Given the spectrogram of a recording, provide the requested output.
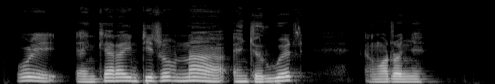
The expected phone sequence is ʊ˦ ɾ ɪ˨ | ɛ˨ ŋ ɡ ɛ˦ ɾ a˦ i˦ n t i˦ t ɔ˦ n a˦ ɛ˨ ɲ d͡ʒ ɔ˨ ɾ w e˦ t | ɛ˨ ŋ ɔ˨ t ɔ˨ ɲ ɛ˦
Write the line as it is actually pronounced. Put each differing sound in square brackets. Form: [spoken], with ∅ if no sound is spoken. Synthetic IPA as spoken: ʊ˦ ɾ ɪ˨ | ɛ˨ ŋ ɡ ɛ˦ ɾ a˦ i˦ n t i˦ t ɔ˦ n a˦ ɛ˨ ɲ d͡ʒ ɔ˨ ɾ w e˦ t | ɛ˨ ŋ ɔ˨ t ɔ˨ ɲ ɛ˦

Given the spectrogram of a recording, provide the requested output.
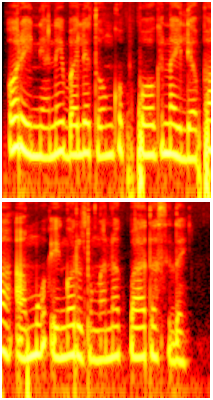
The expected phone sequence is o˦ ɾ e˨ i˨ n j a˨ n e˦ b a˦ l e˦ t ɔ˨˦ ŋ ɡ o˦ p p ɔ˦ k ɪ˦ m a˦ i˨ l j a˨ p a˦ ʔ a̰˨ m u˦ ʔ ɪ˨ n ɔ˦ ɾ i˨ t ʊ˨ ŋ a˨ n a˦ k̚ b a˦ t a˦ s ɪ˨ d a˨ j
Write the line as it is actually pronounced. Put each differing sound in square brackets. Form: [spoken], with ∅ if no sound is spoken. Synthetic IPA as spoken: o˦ ɾ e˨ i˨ n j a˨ n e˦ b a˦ l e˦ t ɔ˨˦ ŋ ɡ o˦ p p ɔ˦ k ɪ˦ [n] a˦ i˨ l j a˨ p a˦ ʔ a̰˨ m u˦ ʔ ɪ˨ [ŋ] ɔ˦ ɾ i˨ t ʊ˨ ŋ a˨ n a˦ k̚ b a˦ t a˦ s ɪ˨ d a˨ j

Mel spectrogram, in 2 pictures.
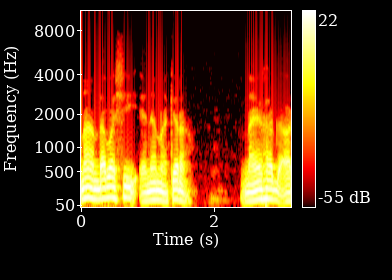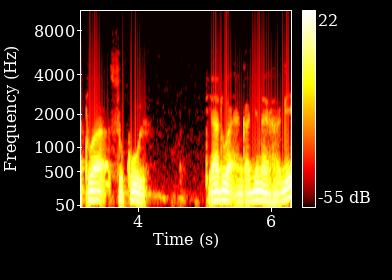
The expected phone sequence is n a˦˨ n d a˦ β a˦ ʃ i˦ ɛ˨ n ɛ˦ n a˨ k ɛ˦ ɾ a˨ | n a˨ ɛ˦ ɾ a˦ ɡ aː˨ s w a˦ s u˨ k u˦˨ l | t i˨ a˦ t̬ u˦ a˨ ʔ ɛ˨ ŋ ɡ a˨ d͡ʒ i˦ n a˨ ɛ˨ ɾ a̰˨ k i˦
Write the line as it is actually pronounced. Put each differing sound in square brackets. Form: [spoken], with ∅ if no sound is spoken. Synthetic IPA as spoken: n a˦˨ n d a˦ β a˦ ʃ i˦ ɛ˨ n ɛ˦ n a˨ k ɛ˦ ɾ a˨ | n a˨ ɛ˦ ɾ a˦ ɡ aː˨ [t] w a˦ s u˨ k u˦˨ l | t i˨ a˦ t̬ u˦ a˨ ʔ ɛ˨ ŋ ɡ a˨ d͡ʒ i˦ n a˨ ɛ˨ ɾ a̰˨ [ɡ] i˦

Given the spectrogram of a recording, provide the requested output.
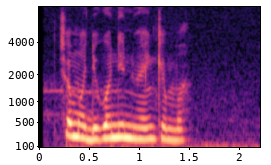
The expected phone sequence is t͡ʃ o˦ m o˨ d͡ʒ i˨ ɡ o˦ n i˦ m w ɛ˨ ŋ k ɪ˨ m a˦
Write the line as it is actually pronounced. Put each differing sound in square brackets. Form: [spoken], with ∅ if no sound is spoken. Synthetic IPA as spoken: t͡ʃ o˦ m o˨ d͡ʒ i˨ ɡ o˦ n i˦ [n] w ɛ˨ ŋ k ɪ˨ m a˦

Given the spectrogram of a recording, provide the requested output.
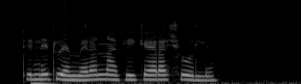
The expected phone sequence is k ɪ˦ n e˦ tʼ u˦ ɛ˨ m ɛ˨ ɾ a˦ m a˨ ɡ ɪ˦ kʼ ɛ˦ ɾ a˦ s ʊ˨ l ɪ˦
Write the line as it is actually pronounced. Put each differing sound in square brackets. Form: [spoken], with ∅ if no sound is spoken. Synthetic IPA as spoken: [t] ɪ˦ n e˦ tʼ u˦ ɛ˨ m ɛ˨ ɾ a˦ [n] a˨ [k] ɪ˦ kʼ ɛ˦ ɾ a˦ [ʃ] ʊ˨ l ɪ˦

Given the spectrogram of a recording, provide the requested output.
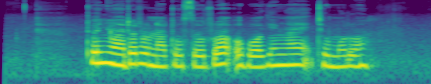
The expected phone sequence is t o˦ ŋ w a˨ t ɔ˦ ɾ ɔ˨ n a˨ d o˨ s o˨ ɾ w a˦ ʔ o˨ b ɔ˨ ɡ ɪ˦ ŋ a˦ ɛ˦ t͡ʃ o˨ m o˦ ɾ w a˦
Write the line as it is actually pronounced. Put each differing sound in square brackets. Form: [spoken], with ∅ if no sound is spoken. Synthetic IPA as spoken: t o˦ [ɲ] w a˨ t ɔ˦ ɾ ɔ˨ n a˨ [t] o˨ s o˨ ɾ w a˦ ʔ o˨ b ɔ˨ ɡ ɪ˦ ŋ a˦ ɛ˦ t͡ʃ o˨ m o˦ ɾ w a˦

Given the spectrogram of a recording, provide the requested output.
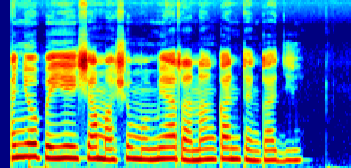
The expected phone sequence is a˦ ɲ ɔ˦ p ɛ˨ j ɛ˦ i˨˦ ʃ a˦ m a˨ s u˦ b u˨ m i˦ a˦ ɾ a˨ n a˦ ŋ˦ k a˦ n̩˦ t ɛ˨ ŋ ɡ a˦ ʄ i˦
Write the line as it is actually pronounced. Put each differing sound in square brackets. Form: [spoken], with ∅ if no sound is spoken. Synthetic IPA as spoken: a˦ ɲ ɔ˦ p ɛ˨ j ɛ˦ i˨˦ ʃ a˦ m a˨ [ʃ] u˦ [m] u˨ m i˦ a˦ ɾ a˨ n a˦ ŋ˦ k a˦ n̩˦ t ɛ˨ ŋ ɡ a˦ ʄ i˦

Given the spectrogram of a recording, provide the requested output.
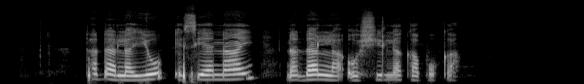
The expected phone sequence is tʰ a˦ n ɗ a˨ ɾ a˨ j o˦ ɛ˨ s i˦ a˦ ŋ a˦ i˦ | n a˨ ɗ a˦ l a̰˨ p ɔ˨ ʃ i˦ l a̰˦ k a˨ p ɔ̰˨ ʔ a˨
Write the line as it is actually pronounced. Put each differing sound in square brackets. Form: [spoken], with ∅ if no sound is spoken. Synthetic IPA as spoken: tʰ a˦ [∅] ɗ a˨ [l] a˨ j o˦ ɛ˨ s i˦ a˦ [n] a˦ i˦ | n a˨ ɗ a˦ l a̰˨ [ʔ] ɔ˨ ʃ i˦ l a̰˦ k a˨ p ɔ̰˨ [k] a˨

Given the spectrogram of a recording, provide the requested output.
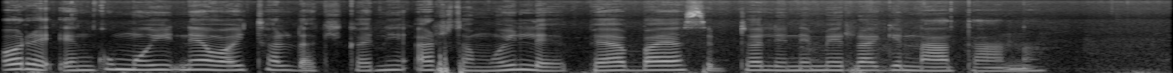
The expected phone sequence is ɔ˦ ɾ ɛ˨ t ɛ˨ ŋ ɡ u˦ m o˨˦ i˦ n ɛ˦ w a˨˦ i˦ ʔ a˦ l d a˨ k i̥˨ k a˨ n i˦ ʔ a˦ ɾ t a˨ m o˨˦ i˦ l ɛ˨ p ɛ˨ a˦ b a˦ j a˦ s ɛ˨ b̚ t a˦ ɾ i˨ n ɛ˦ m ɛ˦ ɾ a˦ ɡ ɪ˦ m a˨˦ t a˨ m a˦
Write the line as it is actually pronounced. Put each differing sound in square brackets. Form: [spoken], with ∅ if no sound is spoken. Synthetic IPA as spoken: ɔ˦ ɾ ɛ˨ [ʔ] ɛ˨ ŋ ɡ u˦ m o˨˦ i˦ n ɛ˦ w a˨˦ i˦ [t] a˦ l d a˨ k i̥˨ k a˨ n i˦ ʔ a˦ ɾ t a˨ m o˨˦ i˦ l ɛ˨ p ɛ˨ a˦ b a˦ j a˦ s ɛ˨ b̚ t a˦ [l] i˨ n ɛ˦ m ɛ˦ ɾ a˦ ɡ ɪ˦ [n] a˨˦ t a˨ [n] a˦

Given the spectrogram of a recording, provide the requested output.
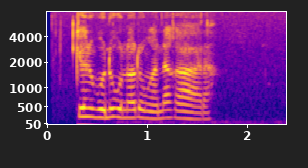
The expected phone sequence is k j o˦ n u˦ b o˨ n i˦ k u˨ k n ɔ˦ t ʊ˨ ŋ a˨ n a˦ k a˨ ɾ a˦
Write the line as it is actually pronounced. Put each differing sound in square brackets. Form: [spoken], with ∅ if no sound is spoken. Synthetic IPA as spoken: k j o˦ n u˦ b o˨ n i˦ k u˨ [∅] n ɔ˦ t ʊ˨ ŋ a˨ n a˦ k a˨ ɾ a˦

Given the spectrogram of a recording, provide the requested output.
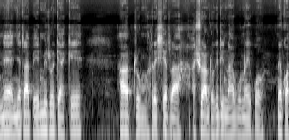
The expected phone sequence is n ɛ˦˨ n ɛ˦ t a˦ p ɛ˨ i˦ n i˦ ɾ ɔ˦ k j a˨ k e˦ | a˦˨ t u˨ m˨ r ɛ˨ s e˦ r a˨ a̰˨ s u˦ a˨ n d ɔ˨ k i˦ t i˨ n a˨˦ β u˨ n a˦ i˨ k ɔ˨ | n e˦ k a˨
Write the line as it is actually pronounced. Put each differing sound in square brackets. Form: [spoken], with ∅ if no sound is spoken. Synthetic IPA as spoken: n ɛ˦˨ [ɲ] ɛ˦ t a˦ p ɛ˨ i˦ [m] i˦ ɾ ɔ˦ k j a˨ k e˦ | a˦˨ t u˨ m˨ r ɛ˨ [ʃ] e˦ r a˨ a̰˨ [ʃ] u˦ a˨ n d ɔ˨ k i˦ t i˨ n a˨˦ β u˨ n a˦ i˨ k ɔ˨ | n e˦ k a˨

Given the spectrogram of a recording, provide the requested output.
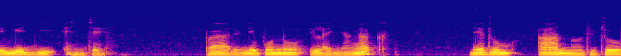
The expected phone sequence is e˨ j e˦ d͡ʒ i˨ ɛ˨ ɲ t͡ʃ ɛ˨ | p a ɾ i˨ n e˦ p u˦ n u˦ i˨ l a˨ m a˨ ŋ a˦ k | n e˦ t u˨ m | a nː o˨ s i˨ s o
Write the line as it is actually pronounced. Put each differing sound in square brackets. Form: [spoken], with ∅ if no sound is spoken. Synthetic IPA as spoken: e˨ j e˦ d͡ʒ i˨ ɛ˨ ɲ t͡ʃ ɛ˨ | p a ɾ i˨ n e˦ p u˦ n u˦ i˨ l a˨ [ɲ] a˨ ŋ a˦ k | n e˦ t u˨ m | a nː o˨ [t] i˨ [t] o

